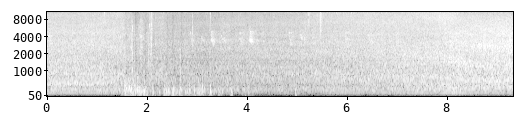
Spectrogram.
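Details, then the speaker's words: Vintage 1989 Climatrol (Fedders) 8,000 BTU air conditioner with Samsung fan motor, fan-only mode, side panels off: soft steady low drone on low fan speed, very quiet, some handling noise; running normally. "And I'll go to low fan. Very quiet."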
